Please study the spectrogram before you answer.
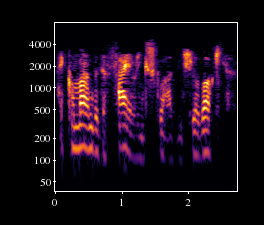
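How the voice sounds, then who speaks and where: An actor playing a guilt-ridden, broken German soldier in a 1940s radio horror drama, halting and brooding. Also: male voice, medium pitch, husky, close to an everyday voice. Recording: scratchy, narrow-band 1940s radio recording.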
